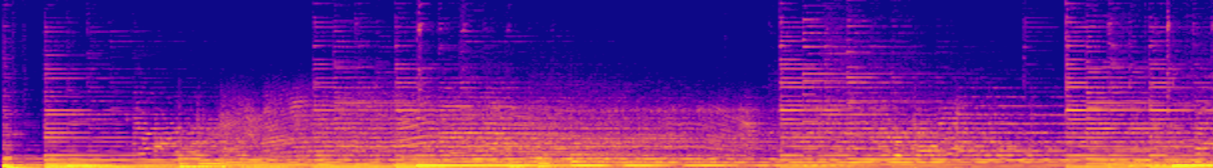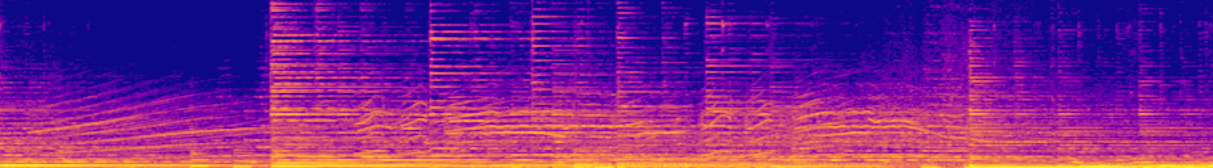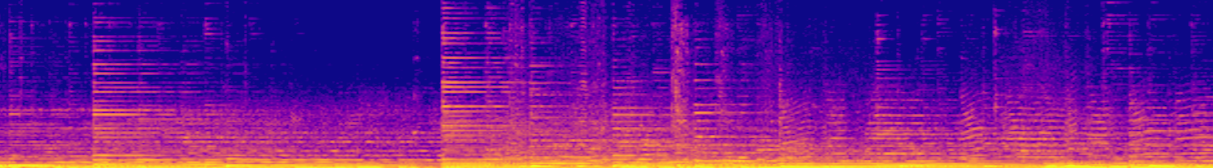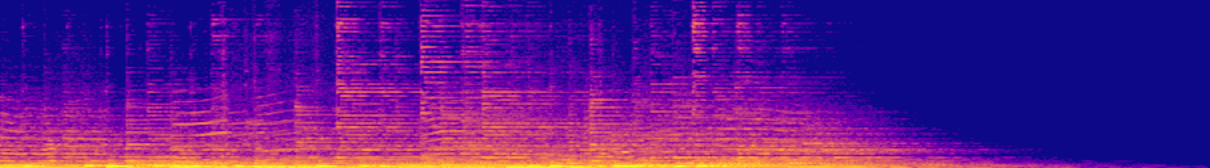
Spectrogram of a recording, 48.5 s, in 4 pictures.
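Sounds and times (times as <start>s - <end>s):
guitar with orchestra: 0.0s - 47.6s.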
